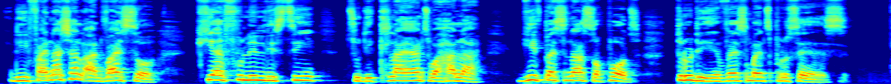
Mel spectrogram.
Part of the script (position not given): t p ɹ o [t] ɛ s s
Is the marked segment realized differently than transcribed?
yes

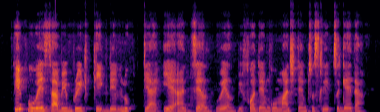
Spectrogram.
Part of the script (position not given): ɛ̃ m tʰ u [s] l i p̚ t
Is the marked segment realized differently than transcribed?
no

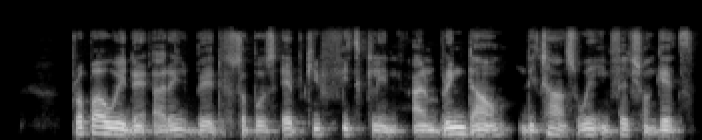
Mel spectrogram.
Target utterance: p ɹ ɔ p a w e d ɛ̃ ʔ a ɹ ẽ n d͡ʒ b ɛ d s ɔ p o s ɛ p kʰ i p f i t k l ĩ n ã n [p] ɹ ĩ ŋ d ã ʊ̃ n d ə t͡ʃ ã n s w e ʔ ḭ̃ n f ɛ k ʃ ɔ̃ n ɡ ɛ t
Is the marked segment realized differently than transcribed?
yes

